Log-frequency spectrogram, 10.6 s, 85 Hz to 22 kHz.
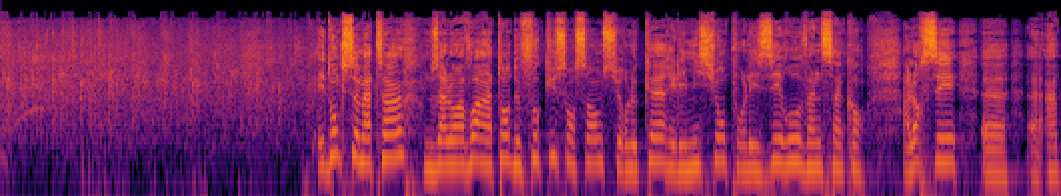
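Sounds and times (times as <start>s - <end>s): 
audience applauding: 0.0s - 4.2s
speech: 3.2s - 10.6s.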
